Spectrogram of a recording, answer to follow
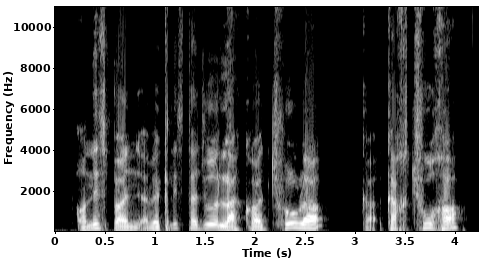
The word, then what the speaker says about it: Cartuja: On va à Séville, en Espagne, avec l'Estadio La Cartuja. Cartuja. Cartoura, C'est comme ouais.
